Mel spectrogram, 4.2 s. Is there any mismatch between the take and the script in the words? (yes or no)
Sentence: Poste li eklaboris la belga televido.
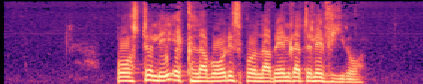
yes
